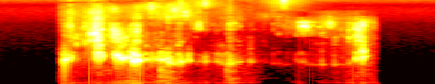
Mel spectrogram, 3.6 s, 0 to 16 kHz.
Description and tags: Pouring water into a small glass. Recorded with a 4th Generation Ipod Touch, edited with Audacity.
drip, liquid, pour, splash, water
